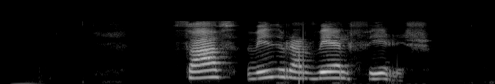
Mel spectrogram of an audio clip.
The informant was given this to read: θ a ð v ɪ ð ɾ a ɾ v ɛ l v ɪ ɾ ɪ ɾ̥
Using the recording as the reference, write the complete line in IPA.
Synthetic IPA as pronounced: θ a ð v ɪ ð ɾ a ɾ v ɛː l f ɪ ɾ ɪ ɾ̥

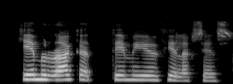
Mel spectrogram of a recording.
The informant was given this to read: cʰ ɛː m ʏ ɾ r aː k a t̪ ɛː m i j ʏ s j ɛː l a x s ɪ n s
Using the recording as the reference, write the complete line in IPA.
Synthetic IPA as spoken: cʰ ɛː m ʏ ɾ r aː k a t̪ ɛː m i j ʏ f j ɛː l a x s ɪ n s

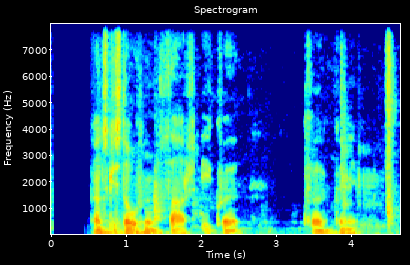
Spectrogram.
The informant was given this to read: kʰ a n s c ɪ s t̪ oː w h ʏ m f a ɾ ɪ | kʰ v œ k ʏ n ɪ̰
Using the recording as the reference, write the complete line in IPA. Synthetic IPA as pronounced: kʰ a n s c ɪ s t̪ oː w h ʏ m θ a ɾ i | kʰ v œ k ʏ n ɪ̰

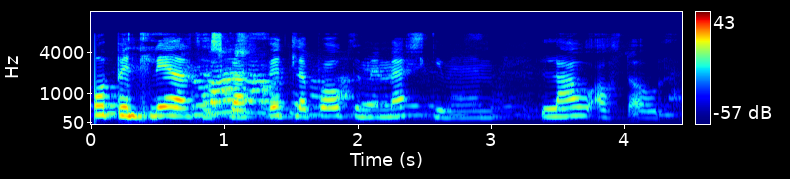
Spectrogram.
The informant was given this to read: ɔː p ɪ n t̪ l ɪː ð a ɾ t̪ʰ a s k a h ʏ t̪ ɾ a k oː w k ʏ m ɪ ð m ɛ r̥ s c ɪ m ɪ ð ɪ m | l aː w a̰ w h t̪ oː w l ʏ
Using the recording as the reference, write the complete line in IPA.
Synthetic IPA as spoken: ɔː p ɪ n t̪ l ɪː ð a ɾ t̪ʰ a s k a f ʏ t̪ l a p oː w k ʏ m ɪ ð m ɛ r̥ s c ɪ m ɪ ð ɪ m | l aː w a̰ w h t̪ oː w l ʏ

